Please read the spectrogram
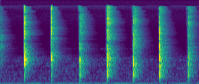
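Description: Seven small, quiet hand claps in a steady, even rhythm, each a soft light pat with nothing else around them and no talking.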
